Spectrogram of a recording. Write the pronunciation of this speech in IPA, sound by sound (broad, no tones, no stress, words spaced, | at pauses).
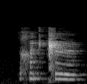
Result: χĩt͡ʃǁø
